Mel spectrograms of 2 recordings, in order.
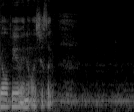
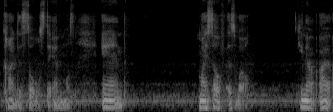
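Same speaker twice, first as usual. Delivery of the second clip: usual speaking voice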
